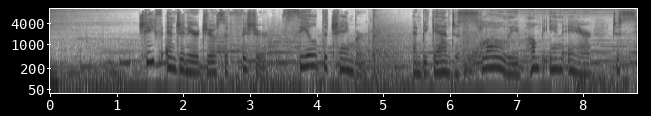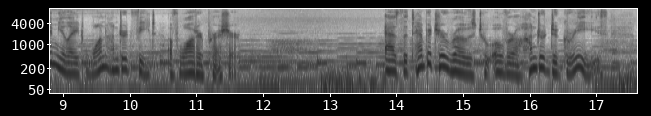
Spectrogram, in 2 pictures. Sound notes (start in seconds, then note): 0.0 valve opens; 11.7 inhaling and exhaling audibly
